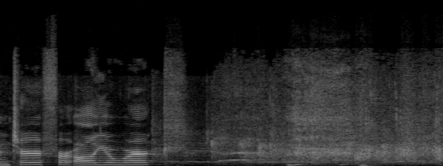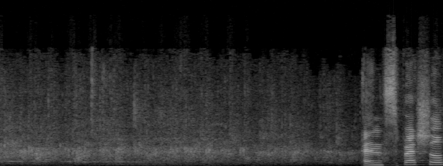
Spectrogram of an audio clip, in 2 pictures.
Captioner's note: applause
